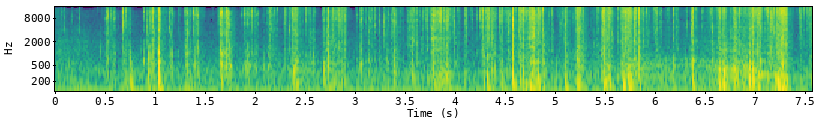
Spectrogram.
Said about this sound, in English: I am taking gum wrappers apart and splitting them. Fuck. Sorry, I ripped it. Yeah, you take the paper off the back of like... Do you hear that?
